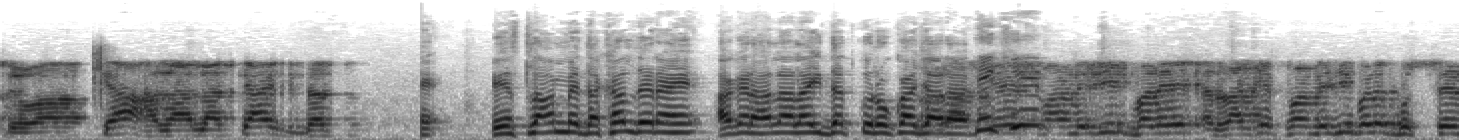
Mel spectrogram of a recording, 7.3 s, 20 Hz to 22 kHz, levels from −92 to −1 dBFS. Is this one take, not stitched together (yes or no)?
no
